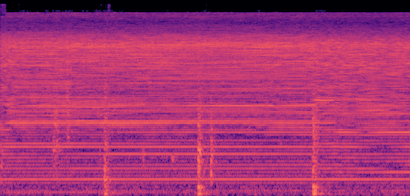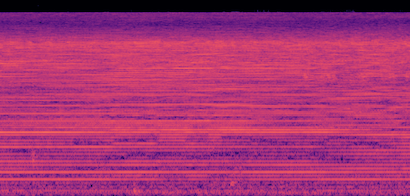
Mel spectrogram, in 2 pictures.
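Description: A continuous electric buzzing hum of horse clippers running nearby, steady throughout, with a few brief clicks or taps early on.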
